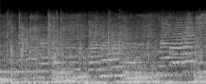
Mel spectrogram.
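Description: Upbeat show-tune accompaniment with brass, and the dancers' shoes striking the wooden stage floor in quick steps over it.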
